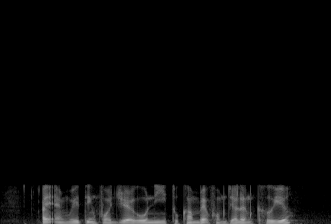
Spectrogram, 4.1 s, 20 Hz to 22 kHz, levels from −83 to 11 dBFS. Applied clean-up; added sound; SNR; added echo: none; none; none; none.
